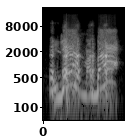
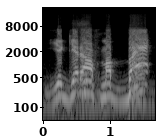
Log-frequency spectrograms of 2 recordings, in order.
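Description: First: It is said fast. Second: It is said slowly.

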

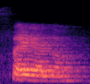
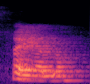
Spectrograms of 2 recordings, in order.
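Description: Both takes have the same delivery.

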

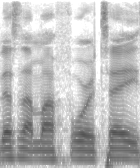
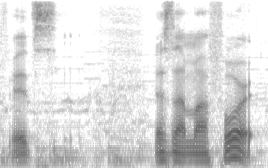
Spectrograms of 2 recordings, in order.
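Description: First: The last word has two syllables, ending in 'tay'. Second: The last word has one syllable, like 'fort'. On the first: The speaker calls it wrong. "Somebody was being a dick when they first pronounced it like that" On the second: The speaker calls it right. "I was told later on in life"

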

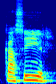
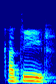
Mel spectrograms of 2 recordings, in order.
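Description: First: The middle consonant is an s sound. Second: The middle consonant is a t sound. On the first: The speaker calls it right. "আরবরা বলে কাসির" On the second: The speaker calls it wrong. "আমরা বলি কাতির, একদম ভুল"

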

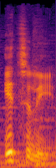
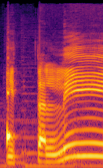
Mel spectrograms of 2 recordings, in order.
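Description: First: It is said with an English accent. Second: It is said with a Thai accent. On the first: "แต่ถ้าสำเนียงฝรั่งเป็น" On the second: "อิตาลีคือสำเนียงไทย"

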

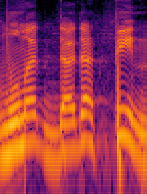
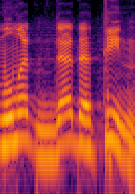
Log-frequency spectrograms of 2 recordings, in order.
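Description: Both takes have the same delivery.

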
